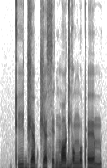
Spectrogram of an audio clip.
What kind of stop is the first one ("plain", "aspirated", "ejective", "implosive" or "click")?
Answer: ejective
